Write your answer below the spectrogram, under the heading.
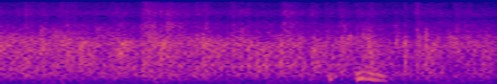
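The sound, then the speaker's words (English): Audience applause welcoming people onto a stage: steady, dense clapping throughout, with a brief voice briefly audible within it near the end. “Now you can put your hands together and welcome these people.”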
